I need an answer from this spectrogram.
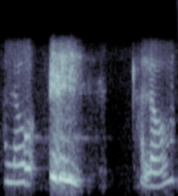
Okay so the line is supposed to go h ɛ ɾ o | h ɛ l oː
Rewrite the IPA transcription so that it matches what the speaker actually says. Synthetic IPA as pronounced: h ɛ l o | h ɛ l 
